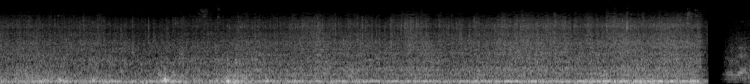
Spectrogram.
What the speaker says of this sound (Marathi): खूप जोराचा पाऊस आहे.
